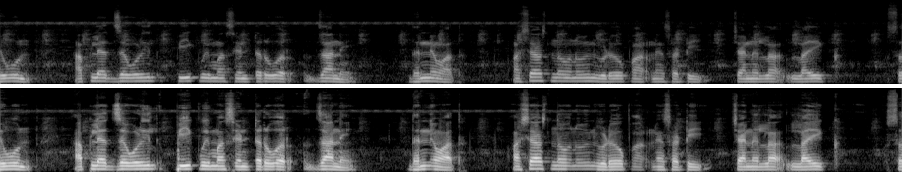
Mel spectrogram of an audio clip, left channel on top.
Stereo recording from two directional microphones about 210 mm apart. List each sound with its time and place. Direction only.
0.0 s speech: 20° right (ahead or behind)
